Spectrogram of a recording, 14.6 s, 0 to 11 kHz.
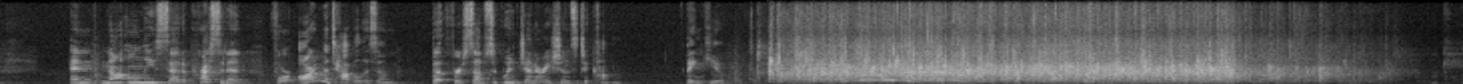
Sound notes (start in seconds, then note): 10.9 applause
